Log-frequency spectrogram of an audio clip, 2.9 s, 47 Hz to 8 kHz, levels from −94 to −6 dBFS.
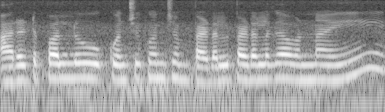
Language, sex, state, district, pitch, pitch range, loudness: Telugu, female, Andhra Pradesh, Srikakulam, 215 Hz, 205-220 Hz, -15 LUFS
